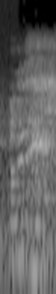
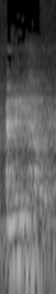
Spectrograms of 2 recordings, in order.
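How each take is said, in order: First: High breaking cry for help; crying plea. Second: Said in the usual way. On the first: Retold or imitated. Teen addict begging the police for help: high crying plea. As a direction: voice cracking as he begs. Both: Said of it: "I said".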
